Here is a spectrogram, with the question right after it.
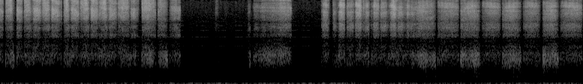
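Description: Fingers rub and smudge a tan kraft paper sketchbook page resting on a dark table, then a charcoal stick scratches strokes along the drawn water lines. The result is a steady, soft, dry rasp with a bright, hissy top, made of quick repeated swipes. The sound briefly thins and quiets in the middle before the scratching strokes pick up again.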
